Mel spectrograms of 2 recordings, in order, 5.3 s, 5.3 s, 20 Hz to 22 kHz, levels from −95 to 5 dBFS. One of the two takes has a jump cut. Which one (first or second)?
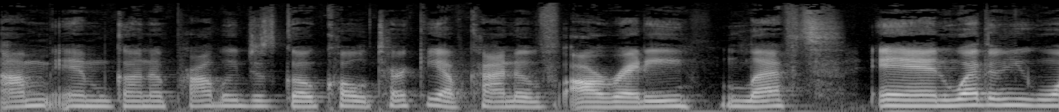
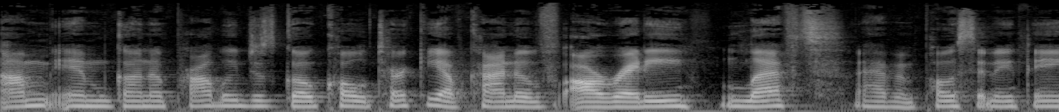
first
